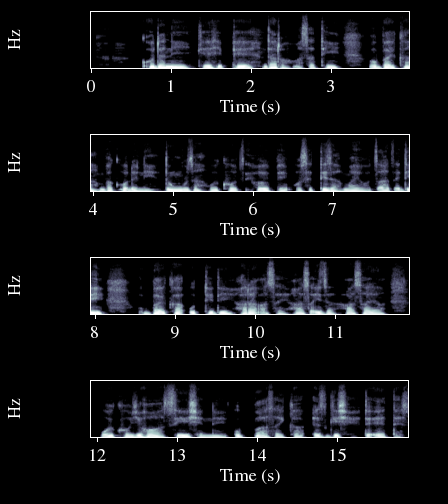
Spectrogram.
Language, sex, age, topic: Gamo, male, 25-35, government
